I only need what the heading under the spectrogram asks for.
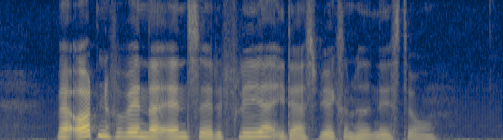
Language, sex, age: Danish, female, 30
